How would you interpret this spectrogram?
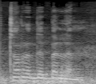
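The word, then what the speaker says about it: Torre de Belém: The Torre de Bellum. That's how you pronounce it in Portuguese.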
